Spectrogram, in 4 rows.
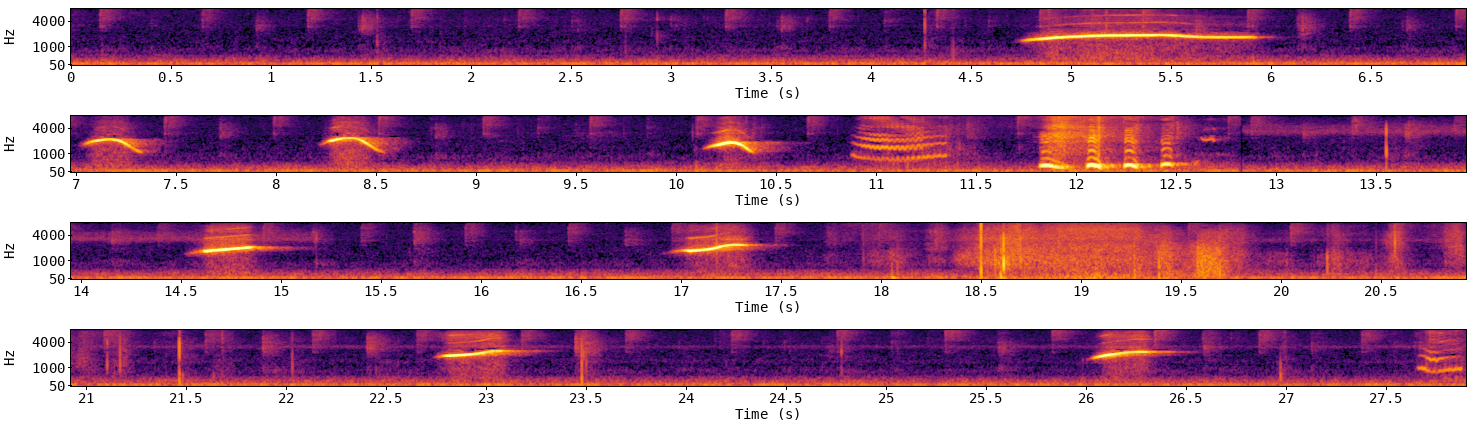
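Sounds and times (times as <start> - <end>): person whistling: 4.8 - 6.0, 7.0 - 7.4, 8.2 - 8.6, 10.2 - 10.5, 14.6 - 15.0, 17.0 - 17.5, 22.8 - 23.2, 26.0 - 26.6
cat call: 10.9 - 11.4, 27.6 - 27.9.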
